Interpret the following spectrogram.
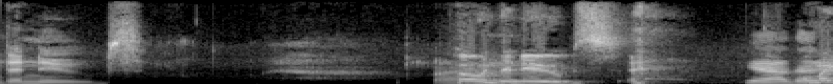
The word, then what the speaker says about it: pwn: another, keep calm and pawn the noobs. Pwn the noobs. Yeah. Oh my gosh, I had to get it together. Just kidding. I've always pronounced it pawn. You know, it actually comes from chess.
